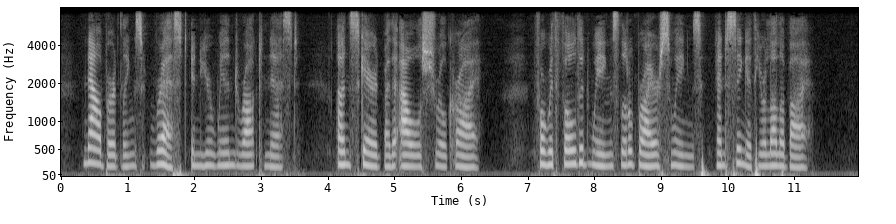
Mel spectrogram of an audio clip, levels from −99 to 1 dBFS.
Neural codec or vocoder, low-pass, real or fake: none; 7.2 kHz; real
